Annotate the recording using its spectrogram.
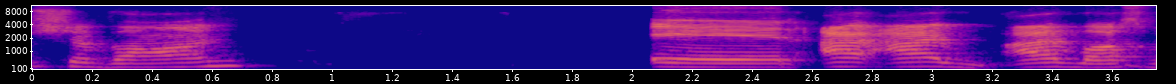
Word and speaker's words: Siobhan: It's Irish. That's why. Yeah. So it's like Siobhan, but it's p- pronounced Siobhan.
